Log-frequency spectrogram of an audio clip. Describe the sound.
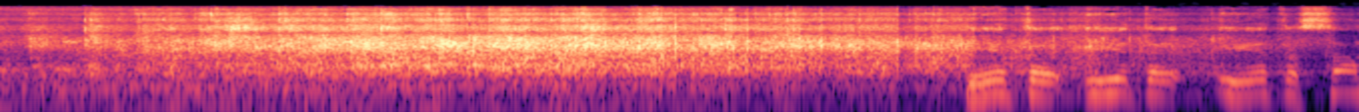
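Sustained audience applause for former reform politician German Greff, a dense wash of clapping that holds steady for a few seconds, then a man's voice begins speaking as the clapping fades underneath.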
